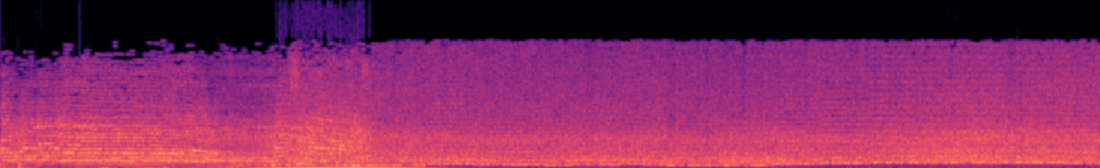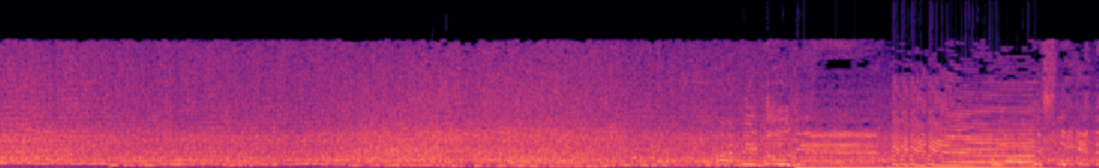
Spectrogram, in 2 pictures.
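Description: Loud club music in a nightclub: a stepping synth melody, with heavy bass that drops out about six seconds in and comes back near the end. Siren-like DJ effects sweep up and down in pitch at the start and again near the end.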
